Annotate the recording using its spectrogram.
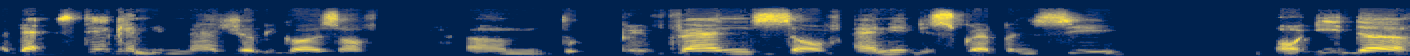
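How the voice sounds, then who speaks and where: The man speaks at a fairly slow pace, and the sound is dry and close with no echo. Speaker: HR manager. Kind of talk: online panel discussion. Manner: soft-spoken.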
